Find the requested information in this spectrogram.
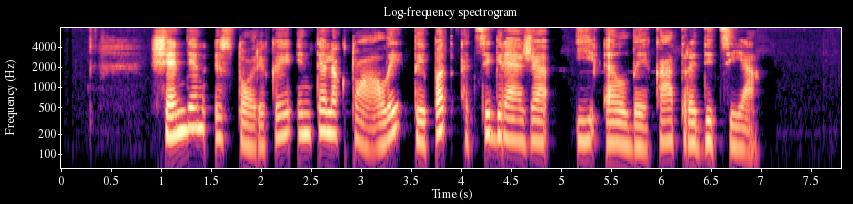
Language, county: Lithuanian, Marijampolė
